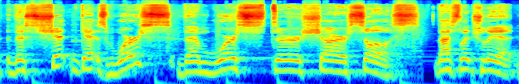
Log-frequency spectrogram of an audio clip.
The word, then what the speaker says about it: Worcestershire: shit gets worse than Worcestershire sauce. That's literally it. The joke is that the first syllable in Worcestershire sauce sounds like the word worst.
